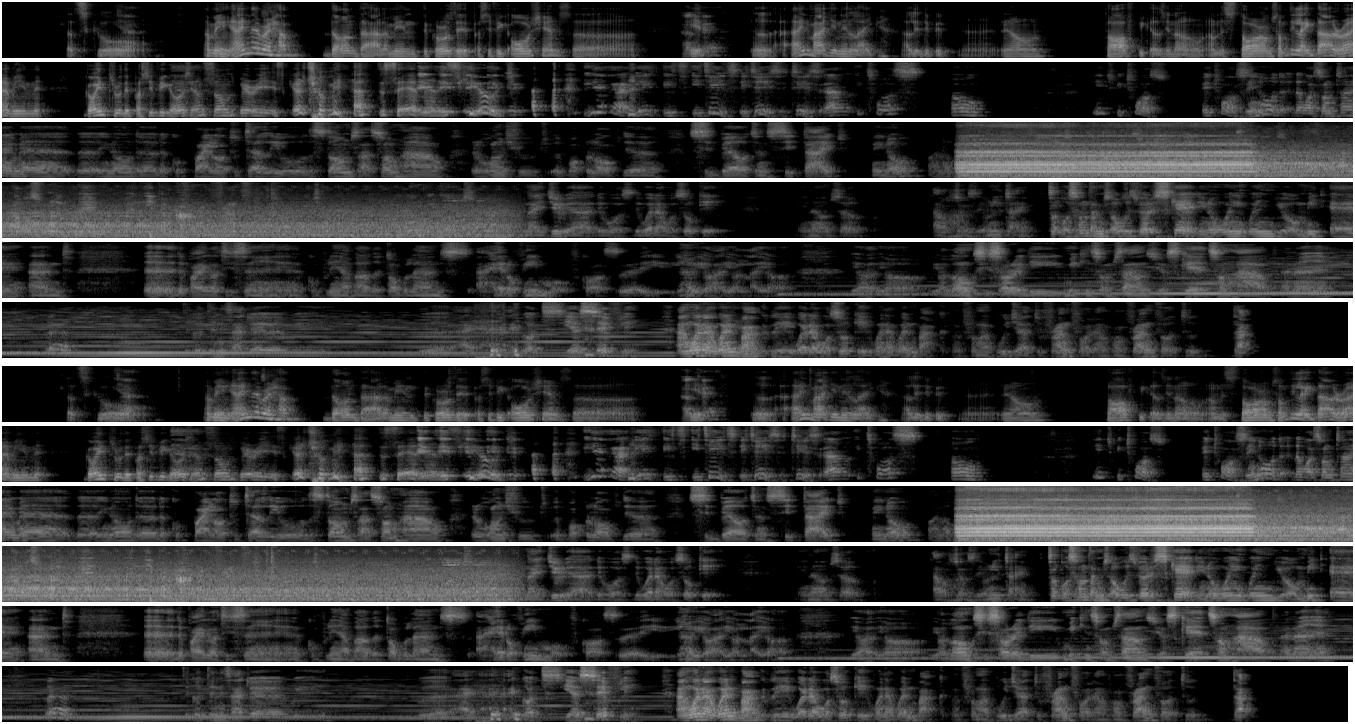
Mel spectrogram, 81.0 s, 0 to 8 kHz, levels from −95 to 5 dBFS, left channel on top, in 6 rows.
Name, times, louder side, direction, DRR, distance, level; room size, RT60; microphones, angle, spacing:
voice 1, 0.6-1.3 2.0-6.3 6.9-7.0 7.5-10.4 11.0-13.9 14.3-18.5 18.8-19.3 19.8-19.9 50.0-50.2 72.3-72.8 74.8-75.1, left 2 dB, 40° left, 1.1 m, -46 dB
voice 2, 6.8-7.2 15.2-15.5 17.6-18.7 19.3-22.0 22.2-22.7 23.0-23.3 24.4-24.5 24.8-25.1 25.5-35.3 35.7-43.7 44.4-47.7 48.5-49.1 49.8-67.4 67.6-68.2 69.4-70.8 71.7-79.5 79.9-80.0, right 3 dB, 35° right, 3.5 m, -48 dB
sound 1, 36.5-45.7, right 6 dB, 80° right, 0.9 m, -30 dB
sound 2, 61.8-74.3, left 3 dB, 65° left, 3.5 m, -52 dB
8.2 x 8.1 x 3.4 m
head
